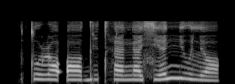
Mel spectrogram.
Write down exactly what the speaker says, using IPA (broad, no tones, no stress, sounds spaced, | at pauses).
t u ɭ ɒ ʔ ɒ d̪ i t̪ʰ æ ŋ æ sʲ ɛ nʲ u lʲ ɒ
